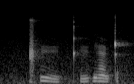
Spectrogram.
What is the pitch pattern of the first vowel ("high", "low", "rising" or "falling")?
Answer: falling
